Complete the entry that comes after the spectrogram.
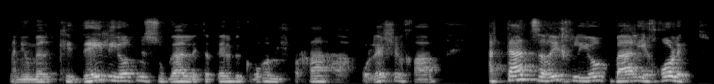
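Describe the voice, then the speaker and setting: A man's fairly high, somewhat breathy voice with lively intonation at a fairly slow pace. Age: 60s. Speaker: psychiatrist. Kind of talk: casual chat. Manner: halting.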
